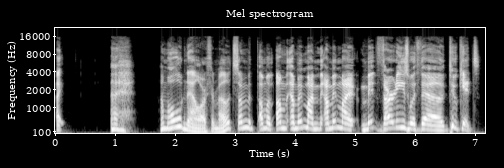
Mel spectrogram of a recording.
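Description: Bright-voiced teasing sports-show co-host. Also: male voice, high-pitched, sing-song, measured pace, dry recording, studio quality. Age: 30s. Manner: teasing, chatty anecdote-teller. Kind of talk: casual sports radio banter, storytelling.

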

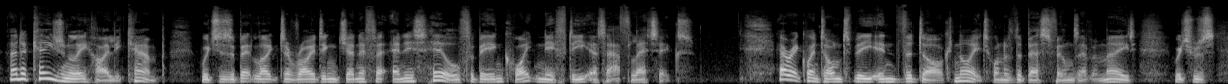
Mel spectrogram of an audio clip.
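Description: A man reading a scripted, humorous narration as a podcast presenter, with a wry, deadpan, sardonic delivery. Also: medium pitch, no room sound.

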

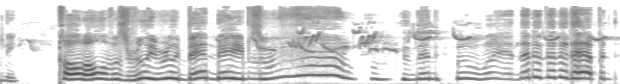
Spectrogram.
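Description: Guy doing a high frantic nerdy dude w thick glasses, rambly, breathless. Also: warm tone, no echo, natural voice. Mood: excited. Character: flustered nerdy young man with thick glasses. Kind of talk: ASMR roleplay storytelling.

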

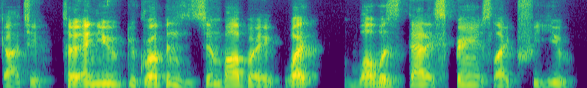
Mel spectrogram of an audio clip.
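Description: A man in his forties hosting an interview podcast, talking reflectively with frequent pauses and fillers. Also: lowish voice. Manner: reflective, halting, many fillers. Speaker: podcast host. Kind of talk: casual interview talk. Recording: echoey room.

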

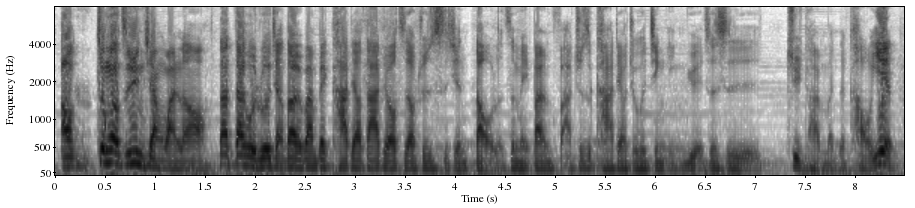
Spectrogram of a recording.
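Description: A man's voice: mid-range voice, fast talker, few pauses, faint music behind. A man with a Taiwanese Mandarin accent hosting a casual interview in a radio studio. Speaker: radio show host.

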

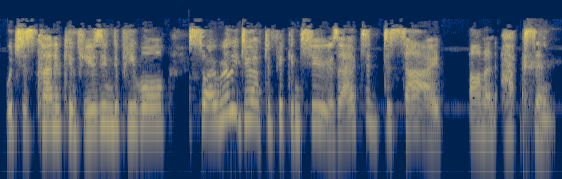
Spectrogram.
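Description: A woman with a mixed Southern American and British accent, telling stories as a podcast guest in an animated way, laughing often. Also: a little high, a little fast, no room sound, rough recording. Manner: animated, laughing, many restarts and asides. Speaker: interview guest, stage actress and singer. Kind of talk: casual storytelling in a podcast interview.

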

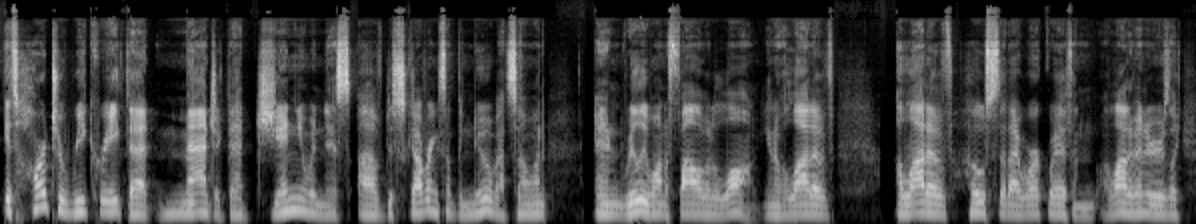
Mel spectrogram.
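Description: Animated man coaching on interviews. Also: medium pitch, fairly quick, no room sound, clean studio sound. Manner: animated, acts out quoted voices. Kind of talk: advice in a podcast interview.

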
